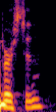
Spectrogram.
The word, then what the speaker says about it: Burstyn: Burstyn.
